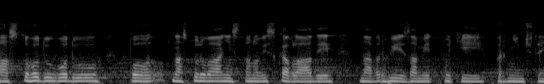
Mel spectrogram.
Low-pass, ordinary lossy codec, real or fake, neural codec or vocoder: 7.2 kHz; Opus, 24 kbps; real; none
